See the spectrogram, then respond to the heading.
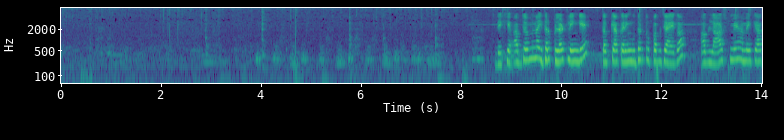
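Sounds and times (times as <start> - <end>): oil sizzling in a pan: 0.0 - 14.0
tongs clicking and scraping pan: 2.0 - 8.0.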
